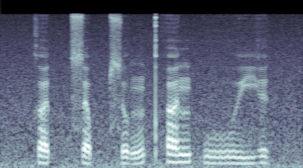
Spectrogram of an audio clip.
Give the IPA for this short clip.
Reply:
k ɐ˧ t̚ t͡s ɐ˨˥ p̚ s ʊ˨˥ ŋ pʰ ɐ˥ n p uː˧ j ɪ˥ k̚

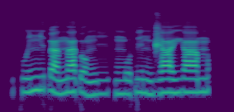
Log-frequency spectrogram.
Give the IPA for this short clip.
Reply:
kʷ ɛ˨˦ ɲ ɪ˦ ɗ a˨ n a˦ ɗ ɔ˨ ŋ i˦ | m o˨ ɗ i˨ n d͡ʒ aː˦ j a˦ m

